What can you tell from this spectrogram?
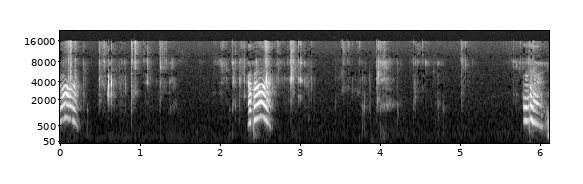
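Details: Alexa, a pet capuchin monkey at home being fed at the table, gives sharp descending squeaks spaced a few seconds apart, with faint clicks and chewing-like noises between them.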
